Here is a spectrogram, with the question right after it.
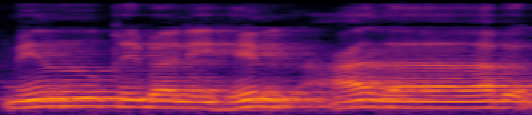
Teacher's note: لام ساکن پہ اظہار قمری ہے، عین وسط حلق سے ادا ہوگا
